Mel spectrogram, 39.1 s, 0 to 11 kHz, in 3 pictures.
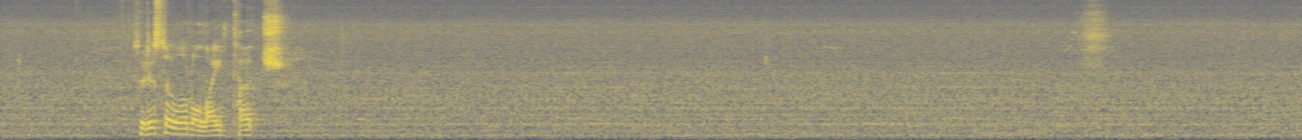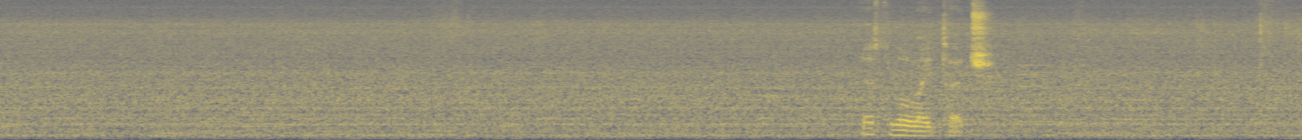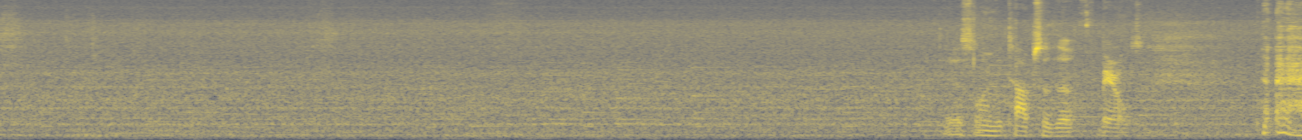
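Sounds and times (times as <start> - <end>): mechanical fan hum: 0.0 - 39.0.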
